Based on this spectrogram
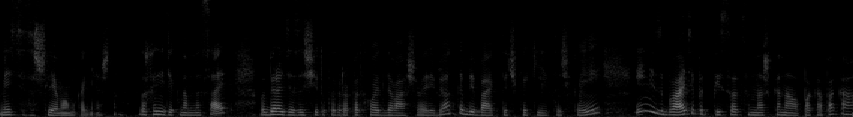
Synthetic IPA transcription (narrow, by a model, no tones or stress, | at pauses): vmʲesʲtʲɪsɐʂlʲemə̰mkɐ̰nʲʔḛʂnəzəxɐdʲitʲɪknamnɐsa̰jt̪vɨbʲɪɾajʲtʲɪzɐɕːit̪ʊkɐt̪o̞ɾəjəpɐt̪xodɪd̪d̪lʲɐvaʂɨvə̰ɾʲɪbʲo̞nkəbʲɪbajk̚t̪o̞t͡ɕkəkʲɪjɪft̪o̞t͡ɕkɐejinʲɪzəbɨvajtʲɪpɐt̪̚pʲisɨvət̪sənɐnaʂkɐnalˠpɐkapɐka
